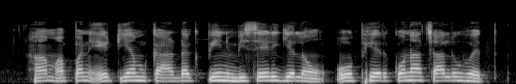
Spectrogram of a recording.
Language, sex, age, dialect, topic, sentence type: Maithili, male, 46-50, Southern/Standard, banking, question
